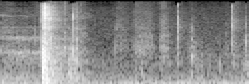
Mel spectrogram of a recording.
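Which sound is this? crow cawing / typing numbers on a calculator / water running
typing numbers on a calculator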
